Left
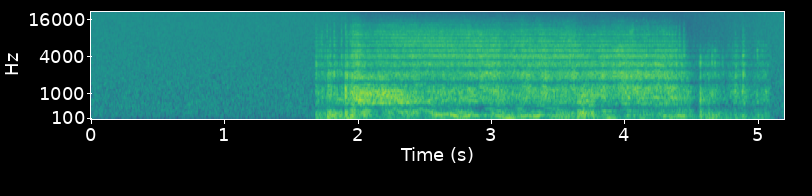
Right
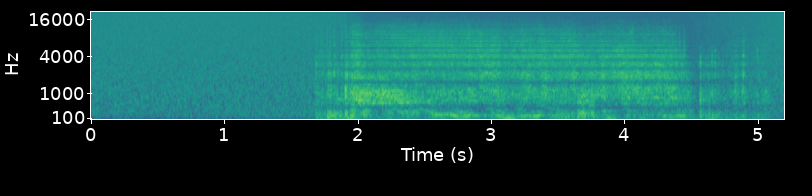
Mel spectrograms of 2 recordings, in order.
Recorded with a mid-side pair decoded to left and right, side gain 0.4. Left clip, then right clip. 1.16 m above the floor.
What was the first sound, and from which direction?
Tape being pulled, 50° left.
